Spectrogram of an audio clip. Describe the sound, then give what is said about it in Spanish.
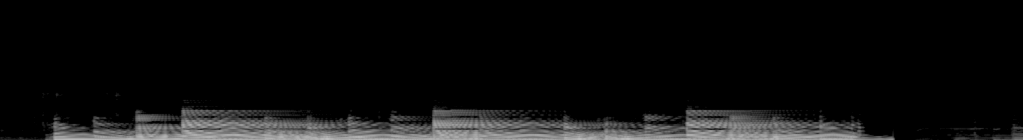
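An electric guitar played through a chain of effects including distortion and chorus: sustained chords ring for about eight seconds with a sweeping, shimmering modulation, then cut off abruptly. “Ahí está, vamos a escucharlo una vez más. Recuerden que estos son todos los efectos que hemos visto.”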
